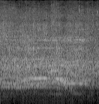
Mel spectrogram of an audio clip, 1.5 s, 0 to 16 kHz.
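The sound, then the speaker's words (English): A church audience claps their hands together for about 15 seconds when the preacher asks, in a dense, steady wash of applause that holds at an even, fairly soft level throughout, with no voices rising above it. “Take 15 seconds and clap your hands.”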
